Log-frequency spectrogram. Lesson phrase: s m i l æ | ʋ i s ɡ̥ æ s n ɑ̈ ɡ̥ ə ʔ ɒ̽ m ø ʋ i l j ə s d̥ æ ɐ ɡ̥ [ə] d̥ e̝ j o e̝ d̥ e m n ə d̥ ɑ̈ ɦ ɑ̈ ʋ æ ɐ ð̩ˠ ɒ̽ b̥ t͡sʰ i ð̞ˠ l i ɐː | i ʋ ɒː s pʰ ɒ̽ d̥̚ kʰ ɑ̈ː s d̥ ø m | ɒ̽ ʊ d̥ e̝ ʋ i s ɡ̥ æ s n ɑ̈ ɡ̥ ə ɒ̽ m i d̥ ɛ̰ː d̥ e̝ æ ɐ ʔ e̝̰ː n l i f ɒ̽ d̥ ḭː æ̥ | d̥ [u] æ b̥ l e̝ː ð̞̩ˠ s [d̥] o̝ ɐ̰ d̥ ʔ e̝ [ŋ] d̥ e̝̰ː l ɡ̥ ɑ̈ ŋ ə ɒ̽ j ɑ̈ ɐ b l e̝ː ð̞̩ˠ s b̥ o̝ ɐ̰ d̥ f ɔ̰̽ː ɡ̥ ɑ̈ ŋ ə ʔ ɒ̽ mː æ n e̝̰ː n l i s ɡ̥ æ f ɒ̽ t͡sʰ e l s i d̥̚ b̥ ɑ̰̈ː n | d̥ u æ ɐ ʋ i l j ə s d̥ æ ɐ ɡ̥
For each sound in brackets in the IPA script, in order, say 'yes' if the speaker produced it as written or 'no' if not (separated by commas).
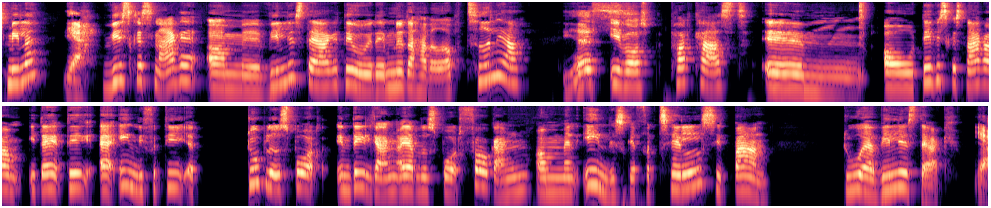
yes, yes, no, no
